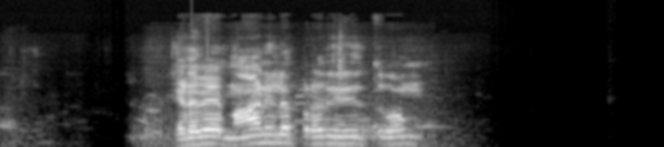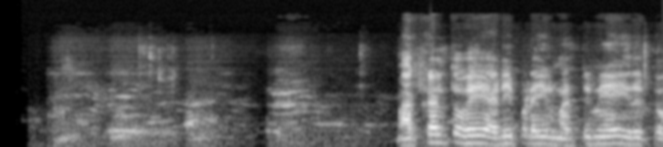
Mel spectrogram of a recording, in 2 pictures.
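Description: A middle-aged man speaks calmly and firmly into a nearby microphone, with pauses.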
